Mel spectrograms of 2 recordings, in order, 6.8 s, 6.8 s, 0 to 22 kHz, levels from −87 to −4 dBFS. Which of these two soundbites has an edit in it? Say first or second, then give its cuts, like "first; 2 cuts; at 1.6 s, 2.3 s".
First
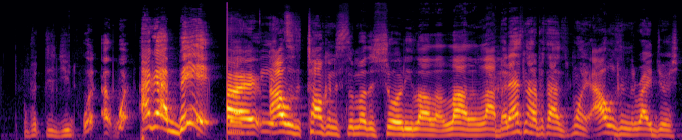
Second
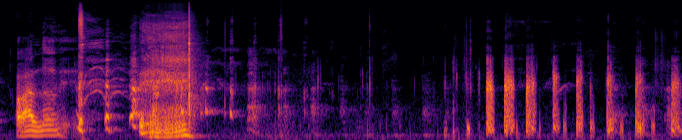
first; 1 cut; at 2.3 s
